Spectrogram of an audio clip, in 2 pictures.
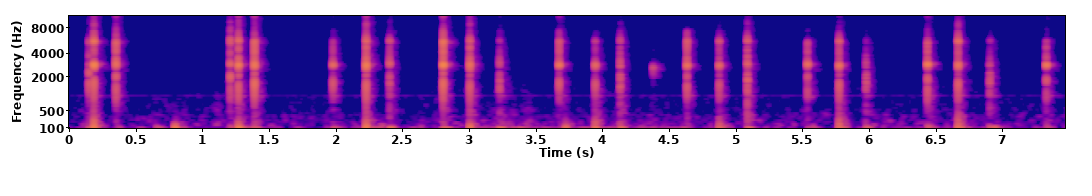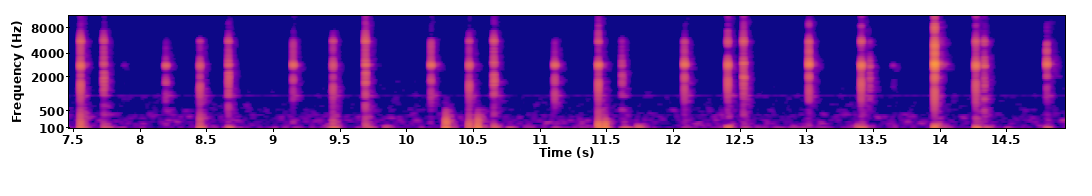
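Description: Long red nails tap and scratch the cut face of a small, solid round wooden log slice coaster with a bark rim, held in the hand. Quick, irregular dry clicks with a bright edge ring out over a soft, low thump, with brief rubbing scratches between them. Rings on the fingers may add extra clicks.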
